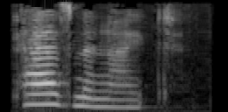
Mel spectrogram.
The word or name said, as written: tasmanite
